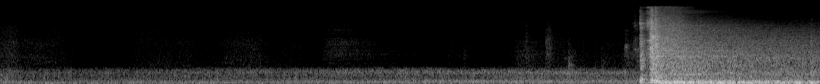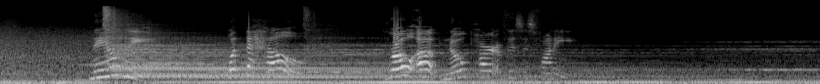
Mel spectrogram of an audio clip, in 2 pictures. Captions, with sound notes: (slamming sound) Naomi! What the hell? Grow up! No part of this is funny!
